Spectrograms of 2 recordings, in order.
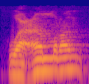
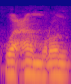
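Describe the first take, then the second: First: وعمرا drawn out slowly, ending in "-an"; slow, louder وعمرا with a clear "-an"; accusative ending. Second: وعمر drawn out slowly, ending in "-un"; slow وعمر pronounced "wa-Amrun"; nominative ending. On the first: Teacher showing both permitted case endings, accusative وعمرا ending in "-an". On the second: Teacher showing both permitted case endings, nominative وعمر ending in "-un". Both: Shown as a demonstration. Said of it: "فيجوز الرفع والنصب".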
